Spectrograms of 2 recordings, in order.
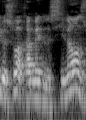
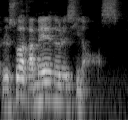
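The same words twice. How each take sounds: First: The mute e sounds are dropped. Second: The mute e sounds are pronounced. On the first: The speaker calls it wrong. "J'oublie par exemple le muet" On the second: The speaker calls it right.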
